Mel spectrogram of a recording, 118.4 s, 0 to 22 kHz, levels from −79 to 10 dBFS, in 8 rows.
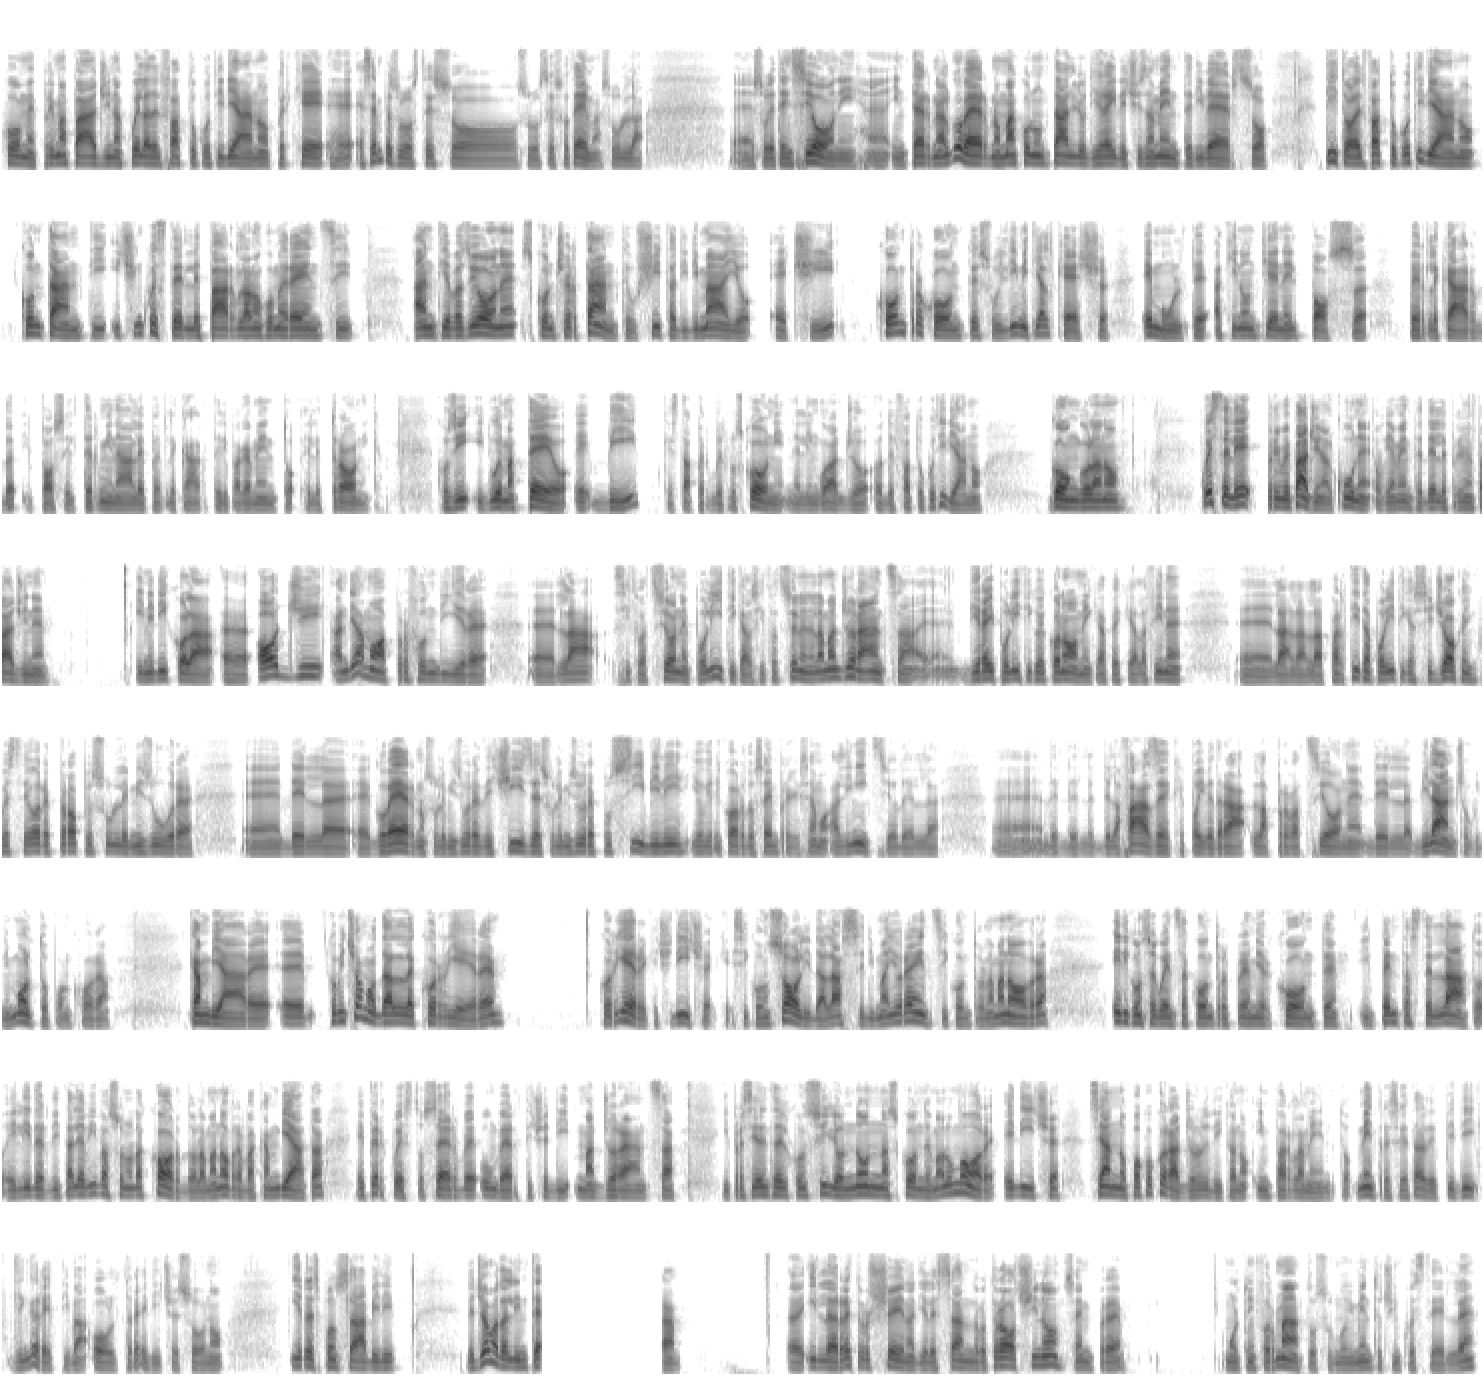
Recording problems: high frequencies cut off; noticeable; nothing above 8 kHz
audio cutting out; at 1:49 for 1 s

